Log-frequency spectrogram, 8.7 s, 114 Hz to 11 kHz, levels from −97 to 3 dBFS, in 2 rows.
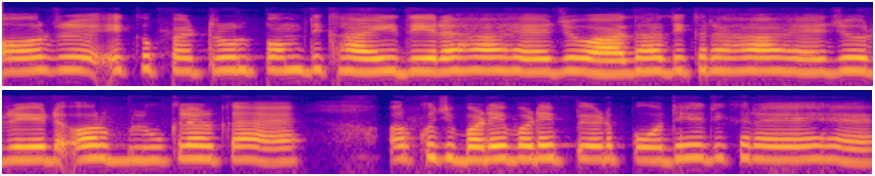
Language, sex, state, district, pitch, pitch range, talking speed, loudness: Hindi, female, Odisha, Sambalpur, 265 Hz, 255-275 Hz, 185 wpm, -17 LUFS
